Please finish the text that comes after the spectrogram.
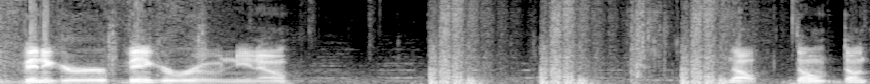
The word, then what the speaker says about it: vinegaroon: there's my groon actually it's actually pronounced i think it's like vinegaroon because uh whipped scorpions can uh expel this stuff that's kind of that's like semi-caustic and kind of vinegary so it's like vinegar vinegaroon you know no don't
